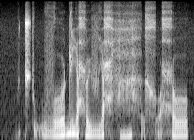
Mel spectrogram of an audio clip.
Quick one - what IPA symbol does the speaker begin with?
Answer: t͡ʃʼ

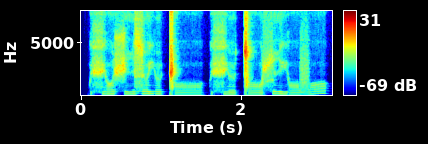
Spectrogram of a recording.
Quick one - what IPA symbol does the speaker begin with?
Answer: fʲ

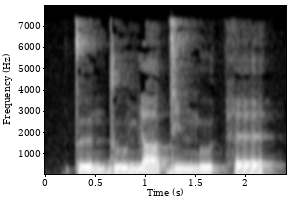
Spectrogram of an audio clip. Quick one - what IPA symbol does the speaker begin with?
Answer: t̪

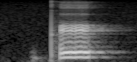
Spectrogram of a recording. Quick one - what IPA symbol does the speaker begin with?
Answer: pʼ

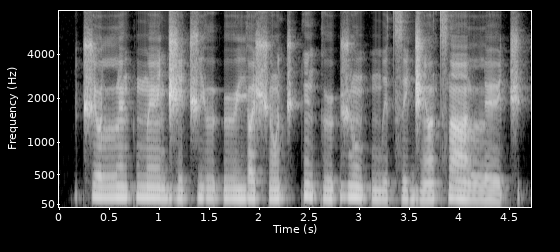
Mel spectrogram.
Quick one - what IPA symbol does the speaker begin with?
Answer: t͡ʃ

